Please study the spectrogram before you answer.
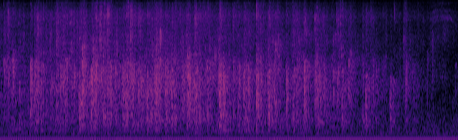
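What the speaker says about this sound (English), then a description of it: "A round of applause, please." An audience at a conference talk claps in a steady round of applause, dense and even throughout, heard from a distance in a large room with a low background hum.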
